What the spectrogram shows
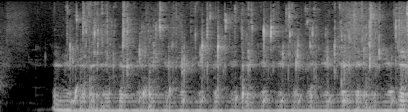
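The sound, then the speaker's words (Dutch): A voice hums through a thin straw, about one centimeter in diameter, into water, making a steady, rapid bubbling with a sustained low buzzing tone underneath, starting abruptly after a brief silence and continuing loud. “Wat je hoort in de klank is dat die van mij die iets dunner is, maakt meer bubbels per seconde.”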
